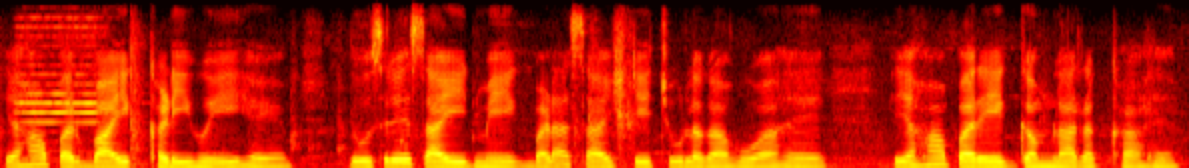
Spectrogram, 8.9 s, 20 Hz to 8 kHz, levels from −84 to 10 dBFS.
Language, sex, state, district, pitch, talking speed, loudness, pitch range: Hindi, female, Uttar Pradesh, Lucknow, 185 Hz, 150 wpm, -17 LUFS, 175-195 Hz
